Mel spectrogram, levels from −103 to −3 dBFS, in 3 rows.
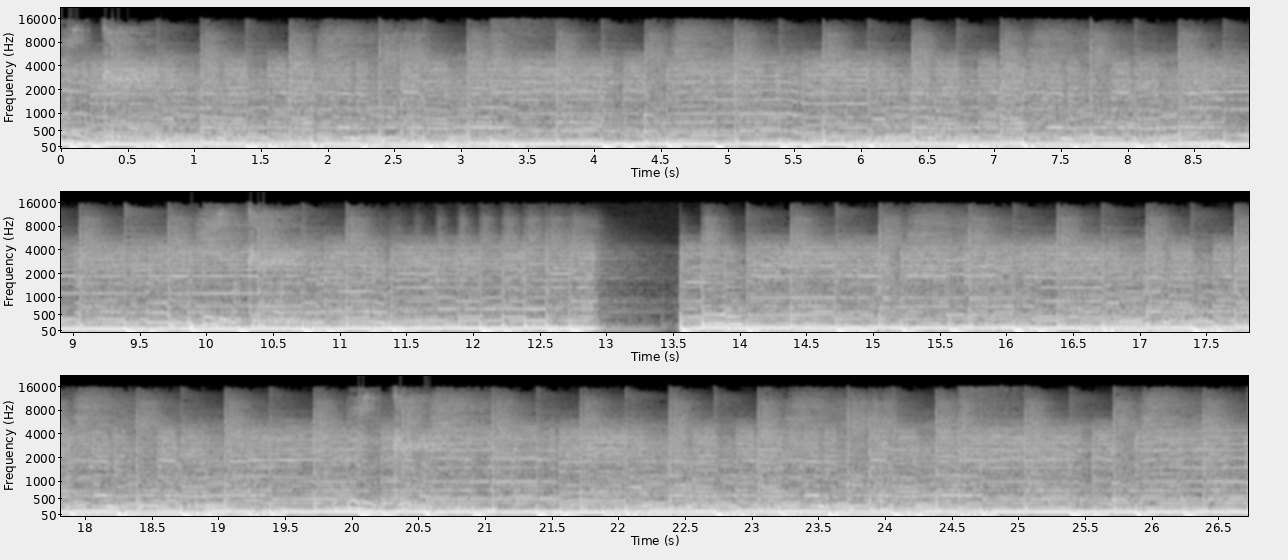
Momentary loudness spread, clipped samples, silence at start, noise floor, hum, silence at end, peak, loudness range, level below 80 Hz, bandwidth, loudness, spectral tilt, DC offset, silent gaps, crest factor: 2 LU; under 0.1%; 0 s; -34 dBFS; none; 0 s; 0 dBFS; 1 LU; -14 dBFS; 15 kHz; -11 LUFS; -5.5 dB/octave; under 0.1%; none; 10 dB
